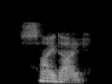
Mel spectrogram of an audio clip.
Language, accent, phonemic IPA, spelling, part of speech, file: English, Received Pronunciation, /ˈsaɪdˌaɪ/, side-eye, noun / verb, En-uk-side-eye.oga
- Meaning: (noun) A sidelong look, particularly of animosity, judgment, or suspicion; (verb) To look at out of the corner of one's eye, particularly with animosity, or in a judgmental or suspicious manner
